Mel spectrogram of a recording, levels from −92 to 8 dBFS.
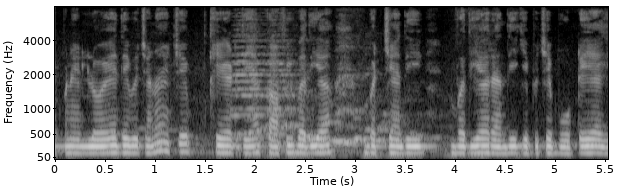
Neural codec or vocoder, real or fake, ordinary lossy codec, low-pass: none; real; none; none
